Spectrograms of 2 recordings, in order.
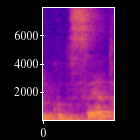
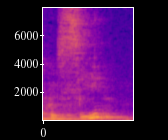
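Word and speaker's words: Coetzee: и непонятно, как ее произносить. То есть у нас написано Кудзея, З там вообще нет, ну, то есть она есть в написании, но в произношении ее нету. А, в русском она всплыла, ну, потому что, понятно, она, она пишется. А так-то он а, произносится то ли Куци, то ли Куце, то ли Куци, все его произносят по-разному. Сам он себя называет Куце, как я понял из Википедии,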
